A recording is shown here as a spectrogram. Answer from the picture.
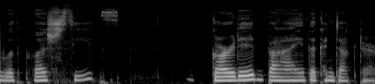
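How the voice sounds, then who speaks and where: A soft-spoken woman with a calm, soothing tone speaks at a moderate pace and medium pitch, her intonation monotone and flat, in a very clean, dry, close recording with no echo and a silent background. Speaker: podcast host and storyteller. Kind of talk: sleep story. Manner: soft, calm, soothing.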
